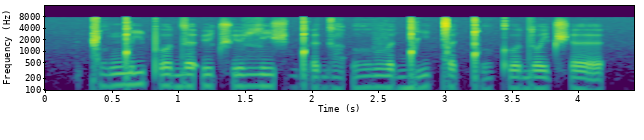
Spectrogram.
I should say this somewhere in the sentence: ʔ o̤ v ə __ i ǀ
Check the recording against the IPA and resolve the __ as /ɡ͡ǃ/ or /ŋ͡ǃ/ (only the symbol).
ɡ͡ǃ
